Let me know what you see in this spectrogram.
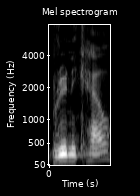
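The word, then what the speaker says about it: Bruniquel: Art the last three is a site called brunikel have I pronounced that right yes which I I read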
